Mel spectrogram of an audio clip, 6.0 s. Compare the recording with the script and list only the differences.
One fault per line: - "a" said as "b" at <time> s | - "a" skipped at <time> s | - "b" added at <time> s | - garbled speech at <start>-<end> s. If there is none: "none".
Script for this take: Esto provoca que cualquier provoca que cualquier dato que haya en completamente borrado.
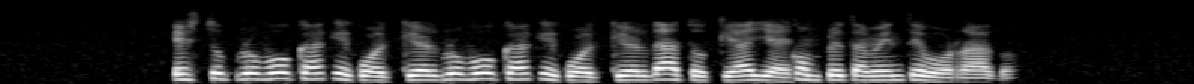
none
